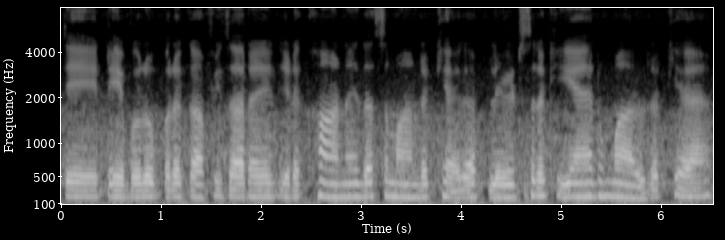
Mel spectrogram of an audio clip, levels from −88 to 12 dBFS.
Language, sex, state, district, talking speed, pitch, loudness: Punjabi, male, Punjab, Pathankot, 165 wpm, 100 Hz, -17 LUFS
